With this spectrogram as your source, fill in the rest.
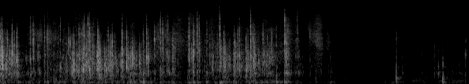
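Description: Pages of a large glossy paper magazine are turned and flipped rapidly by hand, making a dense, bright crinkling and rustling for about three seconds. The sound then drops to near silence, broken by a few faint, soft page ticks.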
